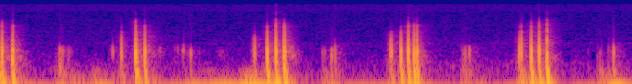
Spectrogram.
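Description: Long nails on both hands scratch and tap a hollow, white, soft silicone dumpling lamp. Clusters of quick, soft, hollow taps sound over low, muffled rubbing, with brief bright clicks in each burst.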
